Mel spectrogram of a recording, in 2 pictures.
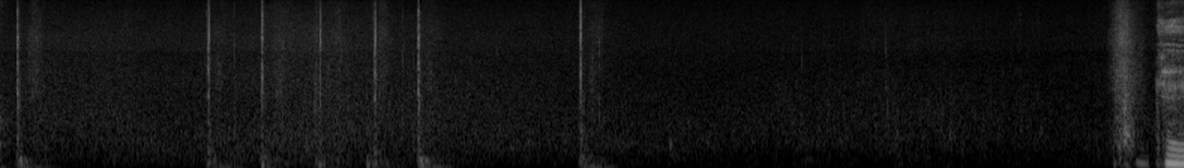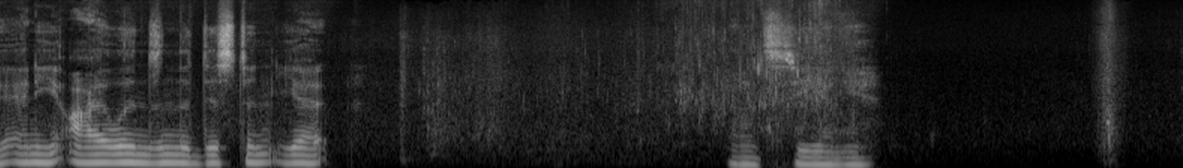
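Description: Gentle sea waves lap and wash.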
